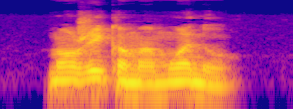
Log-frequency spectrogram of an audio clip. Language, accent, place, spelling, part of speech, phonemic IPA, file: French, France, Lyon, manger comme un moineau, verb, /mɑ̃.ʒe kɔ.m‿œ̃ mwa.no/, LL-Q150 (fra)-manger comme un moineau.wav
- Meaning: to eat like a bird (to eat very little)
